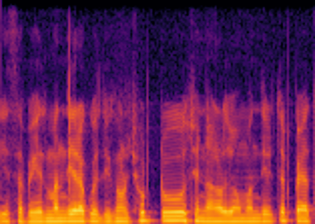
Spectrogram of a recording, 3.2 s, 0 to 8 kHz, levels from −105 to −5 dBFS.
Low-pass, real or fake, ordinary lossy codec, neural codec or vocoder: none; real; none; none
